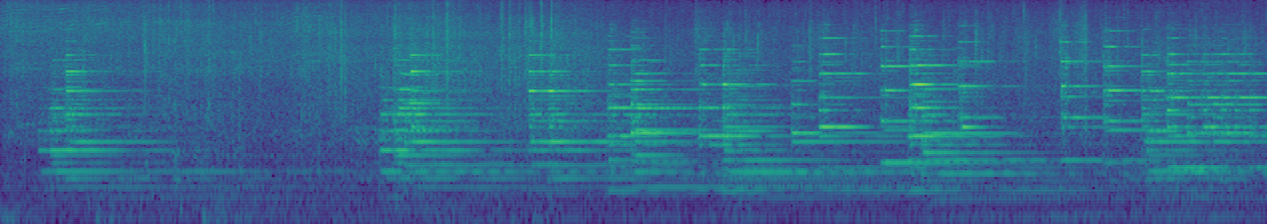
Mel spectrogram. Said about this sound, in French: Un carillon qu'on joue régulièrement, on a la possibilité de l'enregistrer, d'avoir des personnes qui écoutent, qui vous renvoient un petit peu le rendu.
